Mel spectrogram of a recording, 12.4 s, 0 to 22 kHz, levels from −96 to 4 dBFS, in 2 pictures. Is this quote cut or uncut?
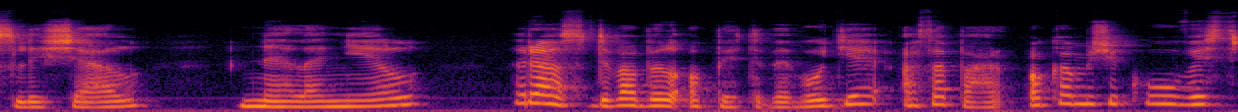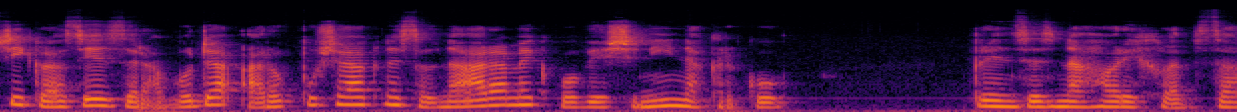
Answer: uncut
